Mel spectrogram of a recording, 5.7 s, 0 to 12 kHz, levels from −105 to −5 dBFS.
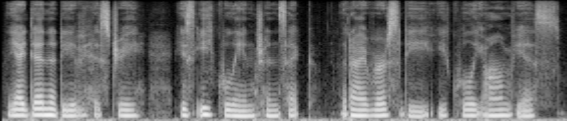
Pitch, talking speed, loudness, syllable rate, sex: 160 Hz, 115 wpm, -19 LUFS, 5.3 syllables/s, female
